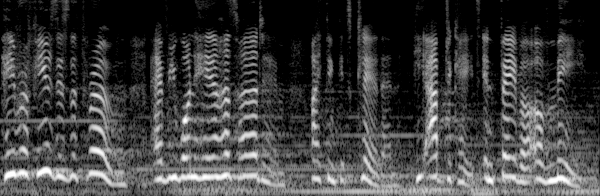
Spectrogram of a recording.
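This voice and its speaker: Casting: haughty, determined fantasy-game queen, cold and defiant, slightly high voice, reverberant hall. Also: animated, moderate pace. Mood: assertive. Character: proud, defiant, cold queen clinging to power. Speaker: actor in a fantasy role-playing game. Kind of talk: dramatic game cutscene dialogue. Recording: long hall reverb, music underneath.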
